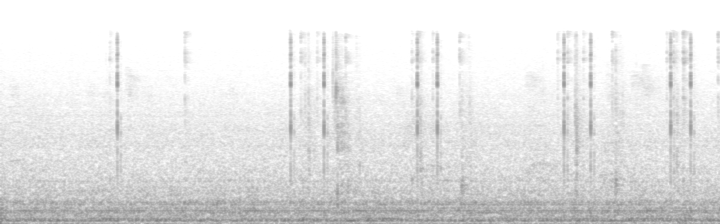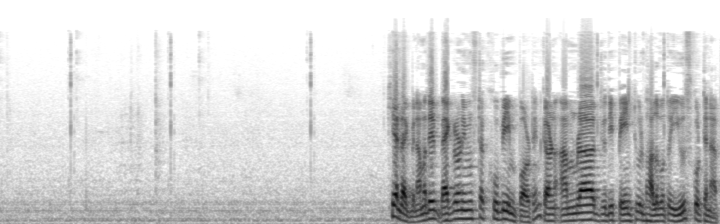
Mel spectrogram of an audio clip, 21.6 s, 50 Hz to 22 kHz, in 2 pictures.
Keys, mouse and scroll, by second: 4.6 space, 4.7 click, 5.3 space, 6.1 click, 6.3 space, 6.4 click, 6.8 space, 8.3 click, 8.6 space, 8.7 click, 9.1 space, 10.0 click, 10.1 space, 10.2 click, 10.6 space, 11.8 click, 12.7 ctrl+-, 13.1 space, 13.3 click, 13.6 space, 15.4-19.3 drag, 19.7 click, 20.5 space, 20.7 click.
